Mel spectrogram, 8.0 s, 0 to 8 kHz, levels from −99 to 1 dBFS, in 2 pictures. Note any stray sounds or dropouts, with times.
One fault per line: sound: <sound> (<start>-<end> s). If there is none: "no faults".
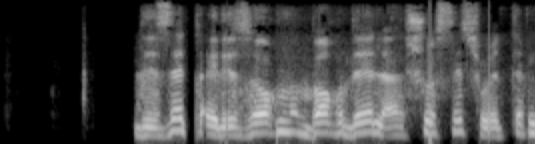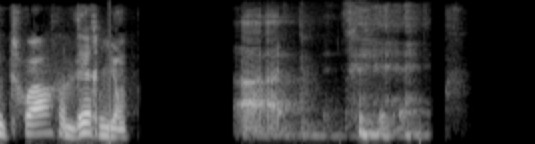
sound: dropout (1.4-1.5 s)
sound: laugh (5.8-7.3 s)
